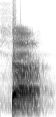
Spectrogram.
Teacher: शा का ध्वनि उच्चारण का स्थान है, शा शरीफा वाला सा है, इसका ध्वनि उच्चारण स्थान तालव्य है, मतलब तालु से जीभ छूती है तब इसकी आवाज आती है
